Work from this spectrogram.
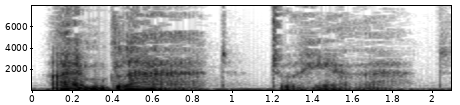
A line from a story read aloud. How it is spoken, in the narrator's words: Thrawn said gravely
